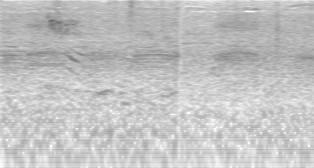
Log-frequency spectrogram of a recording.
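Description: Crows cawing, several short calls about a second apart, over a steady low rumble.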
